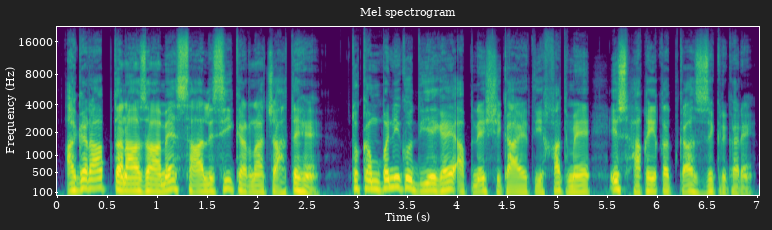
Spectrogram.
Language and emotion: Urdu, neutral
